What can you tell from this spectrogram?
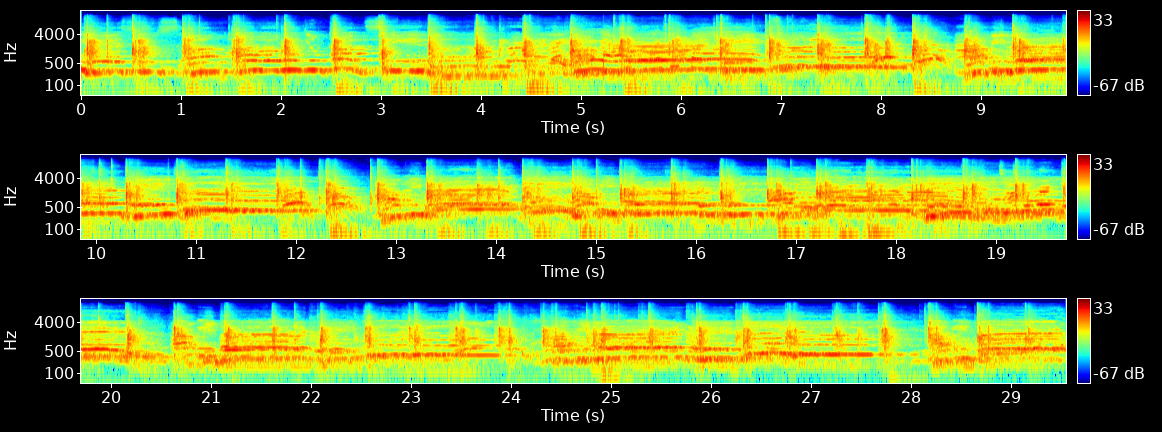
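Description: A group of people singing a song together in unison, clapping along on a steady beat of about two claps a second.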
